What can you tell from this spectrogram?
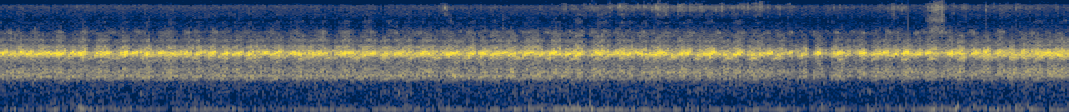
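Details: Rice paddies after planting, full of calling frogs: steady overlapping trills of quick croaking pulses in a high and a mid band, unbroken chorus with a faint low rumble beneath.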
